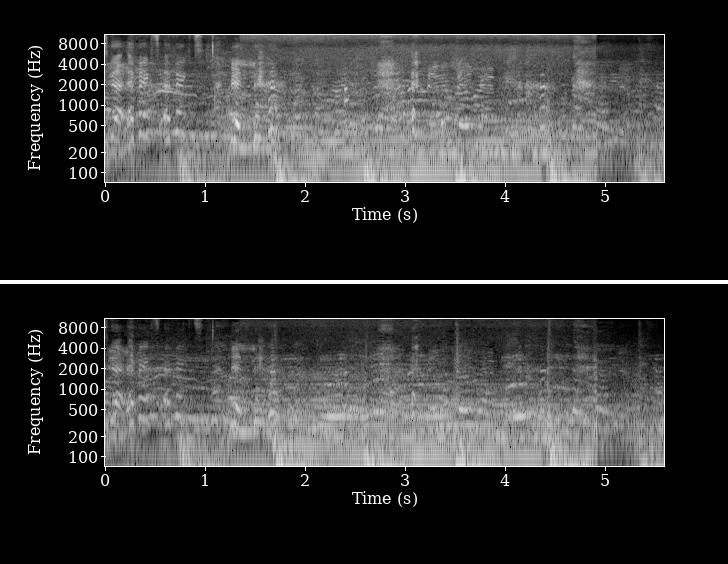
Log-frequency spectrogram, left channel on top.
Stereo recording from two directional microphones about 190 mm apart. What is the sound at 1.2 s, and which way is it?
Speech, 25° left (ahead or behind).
